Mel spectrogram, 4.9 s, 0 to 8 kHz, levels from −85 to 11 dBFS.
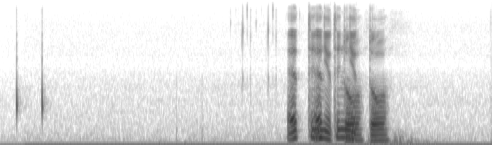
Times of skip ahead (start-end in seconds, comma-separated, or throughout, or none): none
